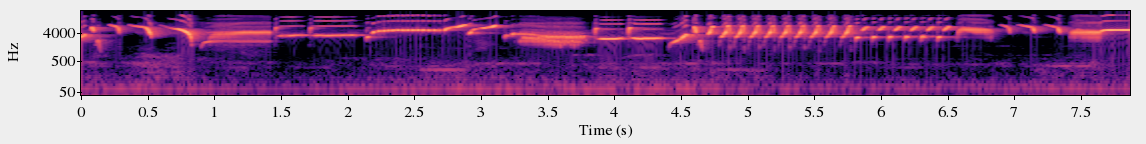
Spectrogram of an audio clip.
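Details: Varied Spanish Timbrado canary song used for training: bright whistled slides, a steady held note, a low dipping phrase, then a fast buzzy metallic trill and closing whistles.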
